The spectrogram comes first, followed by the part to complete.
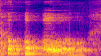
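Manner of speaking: big "ho, ho, ho", each "ho" stretched out. Rinsing off with cold water after a shave: Father Christmas ho ho ho. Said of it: "Sound like Father Christmas there".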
